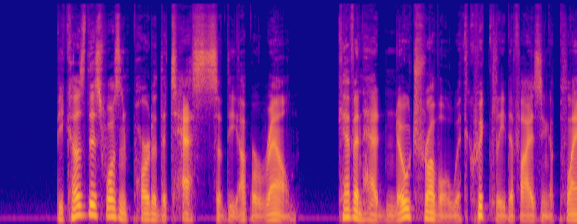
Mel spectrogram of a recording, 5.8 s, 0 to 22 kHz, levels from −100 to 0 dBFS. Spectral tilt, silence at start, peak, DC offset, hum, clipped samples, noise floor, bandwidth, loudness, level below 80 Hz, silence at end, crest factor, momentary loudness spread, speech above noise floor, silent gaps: -5 dB/octave; 0.55 s; -4 dBFS; under 0.1%; none; under 0.1%; -68 dBFS; over 20 kHz; -24 LUFS; -52 dBFS; 0 s; 22 dB; 8 LU; 45 dB; none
